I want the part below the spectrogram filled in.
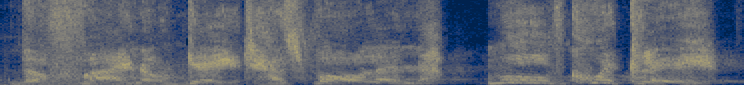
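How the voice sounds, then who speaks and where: A woman voicing a proud, ferocious alien swarm broodmother in a video game, imperious, deliberate and menacing, devoted to her queen. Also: medium pitch, sing-song. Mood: urgent, commanding. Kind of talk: video game character acting. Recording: echoing, reverberant, distant, over game music.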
